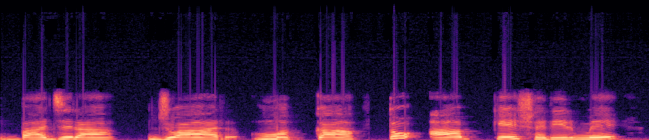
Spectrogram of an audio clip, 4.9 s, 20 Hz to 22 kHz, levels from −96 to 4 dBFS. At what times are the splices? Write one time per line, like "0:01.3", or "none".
0:00.9
0:02.8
